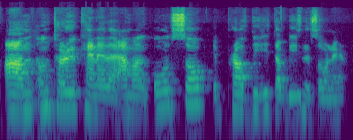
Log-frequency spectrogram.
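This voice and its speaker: Bright, upbeat woman co-hosting. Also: medium pitch. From Cuba. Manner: upbeat, quick to laugh. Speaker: co-host. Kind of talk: livestream panel chat.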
